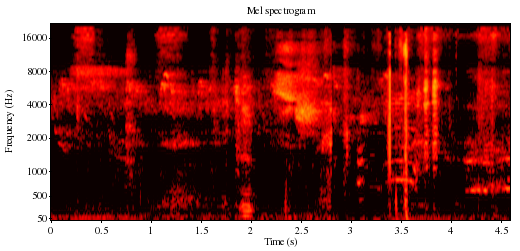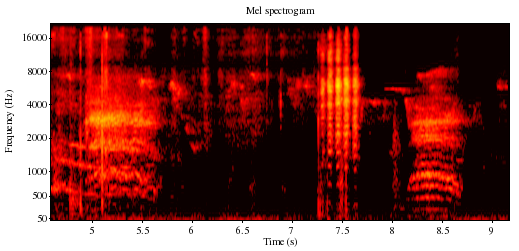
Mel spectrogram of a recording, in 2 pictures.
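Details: Sheep on a farm during lambing, giving a single short harmonic bleat near the end after scattered clatter, rustling and clicks over a steady low background noise.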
